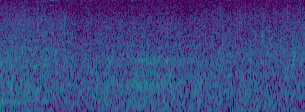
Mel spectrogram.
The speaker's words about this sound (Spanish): Ahora está pasando sobre una tranquila playa desierta y desciende un poco el globo para escuchar y ver las olas desde lo alto.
